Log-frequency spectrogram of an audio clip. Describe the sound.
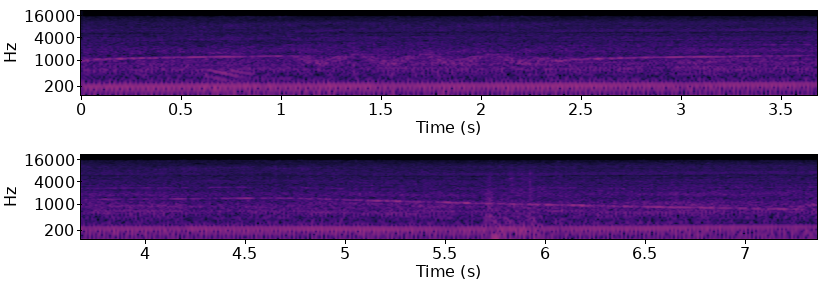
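A police car siren in a video game wails, its pitch slowly rising and falling over a constant low engine drone, with a brief thump near the end.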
